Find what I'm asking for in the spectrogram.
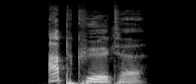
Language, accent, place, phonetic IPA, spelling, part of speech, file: German, Germany, Berlin, [ˈapˌkyːltə], abkühlte, verb, De-abkühlte.ogg
- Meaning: inflection of abkühlen: 1. first/third-person singular dependent preterite 2. first/third-person singular dependent subjunctive II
